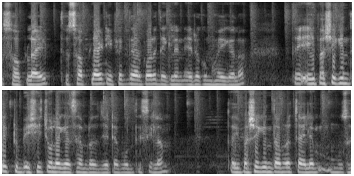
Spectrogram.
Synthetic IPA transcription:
sɔplajʈ̚t̪osɔplajʈifʰek̚ʈd̪eowaɾpɔɾed̪ekʰleneɾɔkomɦojeɡɛlo | t̪oejpaʃekint̪uek̚ʈubeʃit͡ɕoleɡɛt͡ɕʰeamɾad͡ʑeʈabolt̪et͡ɕʰilam | t̪oejpaʃekint̪uamɾat͡ɕajlemus

